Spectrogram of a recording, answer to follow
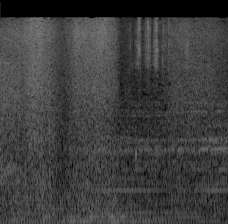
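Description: Bedclothes rustling and rubbing as a person turns over in bed under a blanket, a scratchy fabric sound that swells and fades.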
